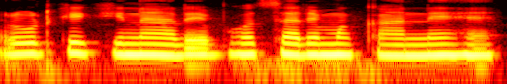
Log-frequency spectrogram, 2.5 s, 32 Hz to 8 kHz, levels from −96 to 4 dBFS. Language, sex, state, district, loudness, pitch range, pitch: Hindi, female, Jharkhand, Garhwa, -13 LUFS, 220-230 Hz, 225 Hz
